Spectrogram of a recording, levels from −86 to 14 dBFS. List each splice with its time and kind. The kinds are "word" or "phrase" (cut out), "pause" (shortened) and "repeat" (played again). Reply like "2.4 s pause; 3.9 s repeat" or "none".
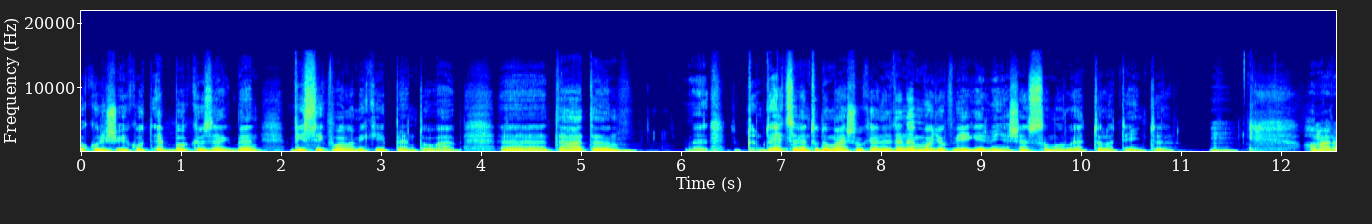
none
